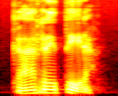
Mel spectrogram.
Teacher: the strongest intensity with which we pronounce a syllable within a word, falls on the penultimate syllable, te. If Spanish sounds the way it sounds, it's because it's a language that consists mostly of flat words, at 80%, meaning the tonic syllable is the penultimate syllable. · Term: stressed syllable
